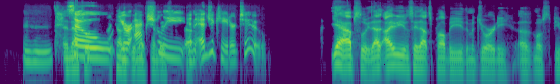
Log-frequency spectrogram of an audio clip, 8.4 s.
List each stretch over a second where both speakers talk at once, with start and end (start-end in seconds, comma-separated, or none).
0.9-2.9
